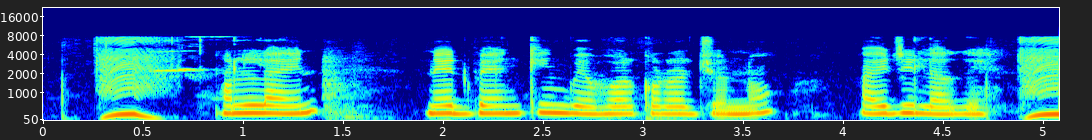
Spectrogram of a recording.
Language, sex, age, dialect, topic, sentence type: Bengali, female, 18-24, Northern/Varendri, banking, statement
